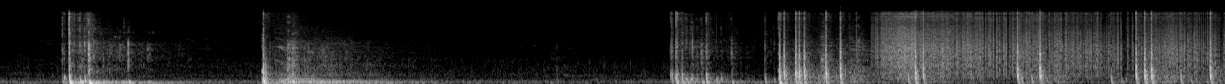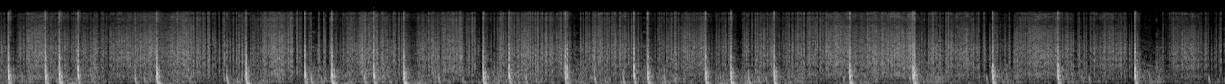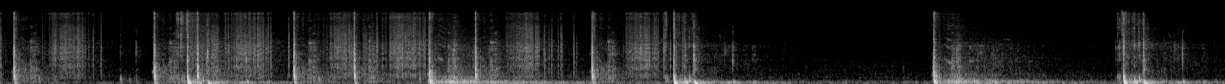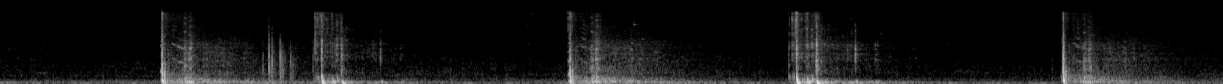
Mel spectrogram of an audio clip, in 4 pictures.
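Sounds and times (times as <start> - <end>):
fireworks crackling and banging: 6.7 - 32.1, 38.4 - 40.7.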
